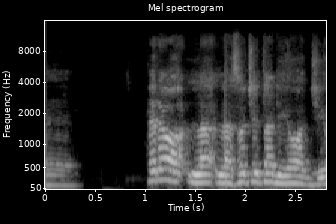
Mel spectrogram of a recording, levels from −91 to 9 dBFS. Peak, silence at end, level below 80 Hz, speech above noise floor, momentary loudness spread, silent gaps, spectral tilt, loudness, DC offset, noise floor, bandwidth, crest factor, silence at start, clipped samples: -6 dBFS; 0 s; -60 dBFS; 50 dB; 7 LU; none; -6.5 dB/octave; -22 LUFS; under 0.1%; -72 dBFS; 12 kHz; 18 dB; 0 s; under 0.1%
